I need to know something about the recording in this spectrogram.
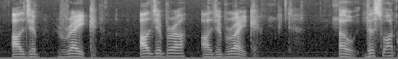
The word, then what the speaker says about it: algebraic: here I'll algebra and this one is algebraic algebraic to the distress is on break right over here or Ray over here right algebraic algebra algebraic oh this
